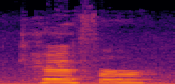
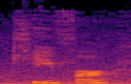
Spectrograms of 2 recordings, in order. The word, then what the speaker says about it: kefir: form of fermentation clabber keer or as some call it kefir I will never get used to saying it so I'll just continue to say it wrong and call it keer um that's a like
